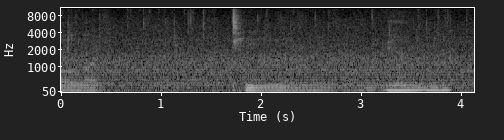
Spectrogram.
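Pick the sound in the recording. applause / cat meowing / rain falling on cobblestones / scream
rain falling on cobblestones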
